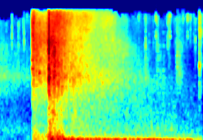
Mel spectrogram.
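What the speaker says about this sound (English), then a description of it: "Rocket. Alright, rocket." A Rust rocket blast hits during an online raid by a ten-man group: a sudden deep boom, then a second heavier explosion, with a loud rumbling roar that lingers and slowly fades.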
